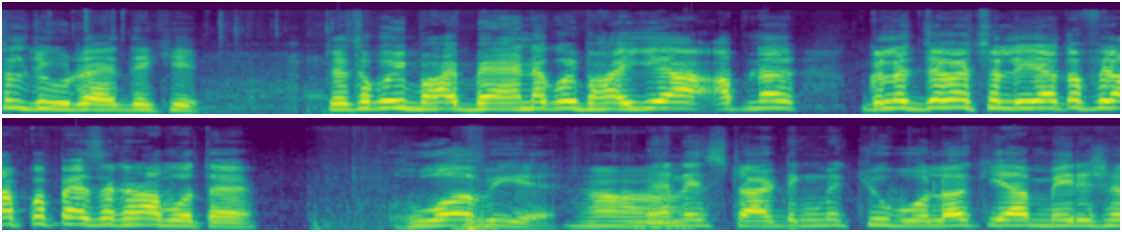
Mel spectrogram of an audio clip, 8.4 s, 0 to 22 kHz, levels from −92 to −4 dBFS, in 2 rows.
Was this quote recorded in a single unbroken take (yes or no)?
yes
